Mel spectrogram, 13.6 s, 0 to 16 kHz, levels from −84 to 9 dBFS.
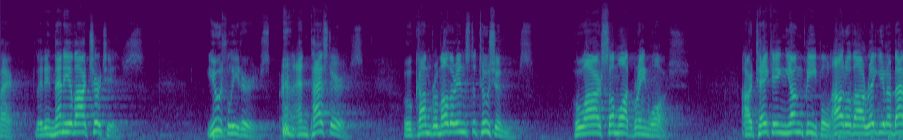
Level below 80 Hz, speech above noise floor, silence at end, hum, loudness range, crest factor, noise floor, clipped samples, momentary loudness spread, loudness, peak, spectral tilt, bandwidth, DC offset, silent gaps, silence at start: -54 dBFS; 35 dB; 0 s; none; 2 LU; 16 dB; -58 dBFS; under 0.1%; 14 LU; -23 LUFS; -10 dBFS; -6.5 dB/octave; 12 kHz; under 0.1%; none; 0 s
